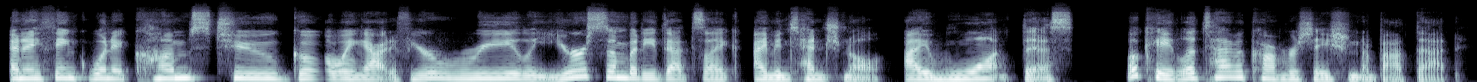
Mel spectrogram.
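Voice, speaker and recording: Fast-talking, animated woman guest. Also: mid-range voice, dry recording, studio quality. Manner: animated storyteller, fast and emphatic. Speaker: podcast guest, dating coach. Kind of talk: casual interview chat.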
